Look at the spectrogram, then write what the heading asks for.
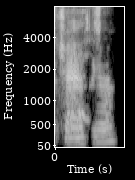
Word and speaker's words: Chas: Are you calling him Chase? Is that how you pronounce it? Yeah, isn't it Chase McCormick? I thought it was Chaz. Oh, it is Chaz McCormick.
